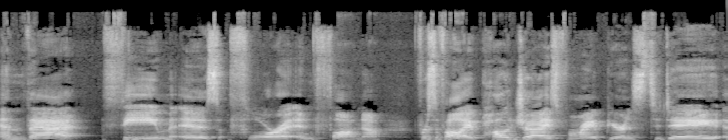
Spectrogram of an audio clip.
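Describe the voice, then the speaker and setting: This woman talks very slowly with fairly even intonation while noticeable background noise carries on behind her. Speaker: beauty vlogger. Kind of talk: casual vlog talk. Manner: chatty with fillers.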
